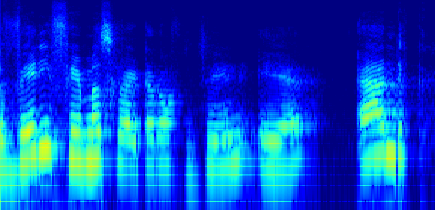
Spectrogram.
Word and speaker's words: Eyre: So the option we have, that is Charlotte Burnett, the very famous writer of Jane Eyre. And what is the pronunciation of A-Y-R-E-Y-R-E? The pronunciation is A-I-R.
